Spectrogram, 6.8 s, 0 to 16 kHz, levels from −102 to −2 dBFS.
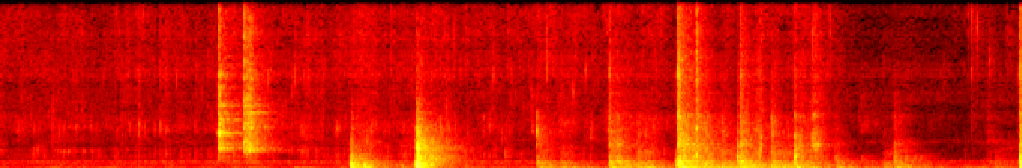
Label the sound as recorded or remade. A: remade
